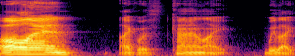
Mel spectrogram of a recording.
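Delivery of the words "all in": put-on very loud, shrill, high-pitched drunken voice. Retelling a poker game, imitating a drunk friend betting. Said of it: "looking at his phone drunk".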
